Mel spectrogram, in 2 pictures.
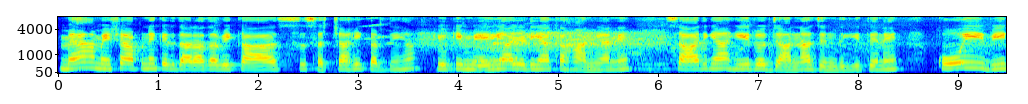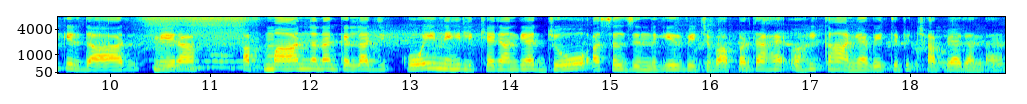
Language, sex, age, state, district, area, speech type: Punjabi, female, 45-60, Punjab, Ludhiana, urban, spontaneous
